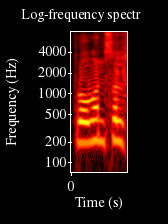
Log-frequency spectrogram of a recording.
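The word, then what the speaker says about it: Provençal: तो ऐसे काश मैं भी करूं, उस प्रोवेंसल सॉन्ग को गाऊं, प्रोवेंसल प्रोवेंसॉल मैं बता रहा था pronunciation, this is प्रोवेंसॉल song and sunburn birth.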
